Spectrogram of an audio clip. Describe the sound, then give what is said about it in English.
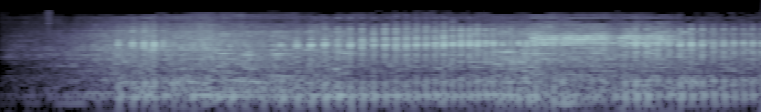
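Motorbike taxi engines buzz and rev in busy rush-hour traffic in downtown Calabar, Nigeria, a dense, continuous drone with rhythmic pulsing as bikes pass, voices mixed faintly into the street noise. “More motorbike taxis than motor cars dominate rush hour in downtown Calabar, the sleepy capital of Nigeria's fertile southeastern Cross River State.”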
